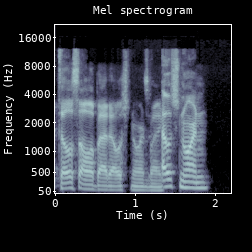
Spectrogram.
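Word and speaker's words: Elesh Norn: it's pronounced Elish Nornusi Oh, Grand God.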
